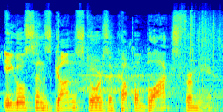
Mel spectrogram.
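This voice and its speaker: An actor playing a brisk, streetwise American beat cop giving colloquial instructions in a 1940s crime drama video game. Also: male voice, on the high side, sing-song, background noise. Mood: coaching, wry. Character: brisk, streetwise male beat cop, crude and helpful colleague.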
